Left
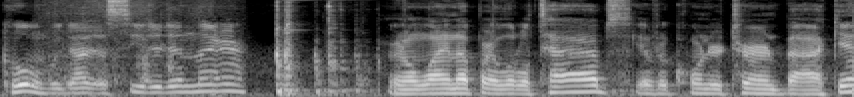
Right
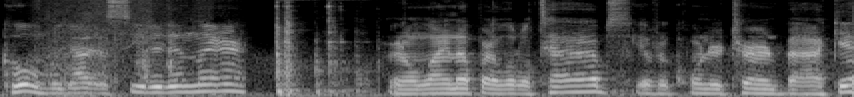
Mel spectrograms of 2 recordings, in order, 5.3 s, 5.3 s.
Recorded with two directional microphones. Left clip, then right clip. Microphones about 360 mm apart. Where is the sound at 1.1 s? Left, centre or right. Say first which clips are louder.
Left 3 dB; centre.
